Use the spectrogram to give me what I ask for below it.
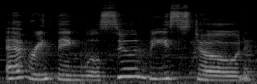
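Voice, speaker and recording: A woman reading a children's picture book aloud in an expressive storytime style, with deliberate, playful emphasis on the rhyming words. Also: on the high side. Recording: roomy echo with music behind. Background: music.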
